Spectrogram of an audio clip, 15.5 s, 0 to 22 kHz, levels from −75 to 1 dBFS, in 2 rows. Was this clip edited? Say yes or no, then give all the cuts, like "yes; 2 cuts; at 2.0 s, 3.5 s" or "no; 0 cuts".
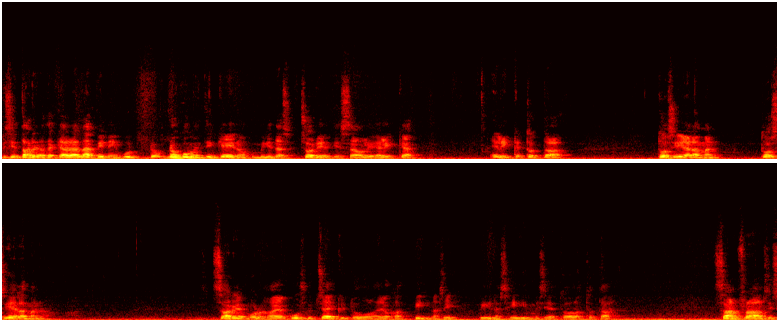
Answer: no; 0 cuts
